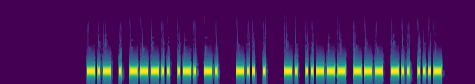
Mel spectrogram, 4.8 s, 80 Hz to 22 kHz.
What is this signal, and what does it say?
Morse code, heard as a keyed tone, about 46 wpm, 700 Hz. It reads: KE8RN DE N2ODV
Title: USA Callsign DE Callsign - 5 Characters - 45wpm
